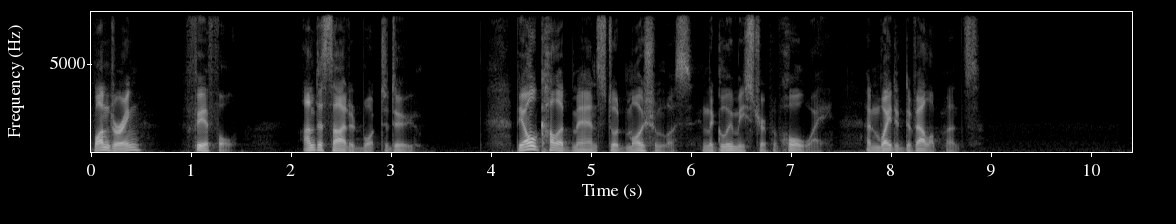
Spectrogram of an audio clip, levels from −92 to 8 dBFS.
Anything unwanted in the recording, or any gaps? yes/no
no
